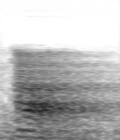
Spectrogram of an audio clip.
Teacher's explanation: Hamzah itu dari aqsal halqi. Tenggorokan yang jauh, tenggorokan yang paling bawah.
